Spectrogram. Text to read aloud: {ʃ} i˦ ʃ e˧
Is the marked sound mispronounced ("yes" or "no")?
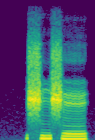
no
